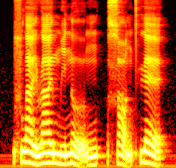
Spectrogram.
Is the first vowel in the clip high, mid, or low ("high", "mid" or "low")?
low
